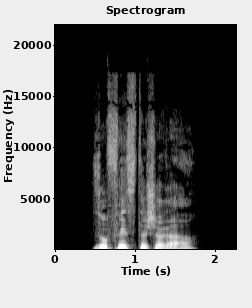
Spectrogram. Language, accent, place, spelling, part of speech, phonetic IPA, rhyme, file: German, Germany, Berlin, sophistischerer, adjective, [zoˈfɪstɪʃəʁɐ], -ɪstɪʃəʁɐ, De-sophistischerer.ogg
- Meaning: inflection of sophistisch: 1. strong/mixed nominative masculine singular comparative degree 2. strong genitive/dative feminine singular comparative degree 3. strong genitive plural comparative degree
